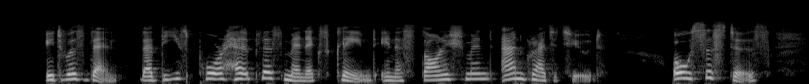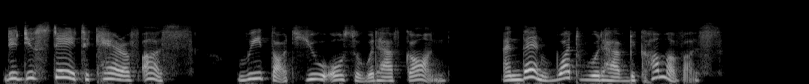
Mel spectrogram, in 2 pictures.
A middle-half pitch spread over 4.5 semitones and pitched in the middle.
No: average, 5.3 semitones; high, 230 Hz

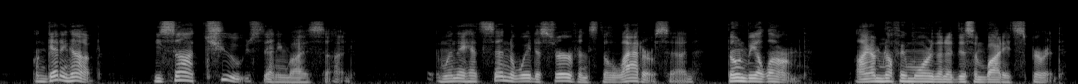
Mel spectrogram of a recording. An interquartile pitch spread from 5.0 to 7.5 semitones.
No: average, 4.3 semitones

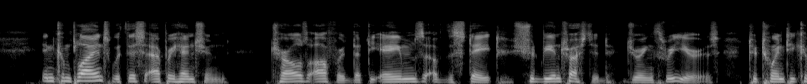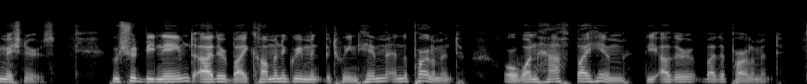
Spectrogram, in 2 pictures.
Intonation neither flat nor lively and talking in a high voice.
No: average, 4.0 semitones; low, 125 Hz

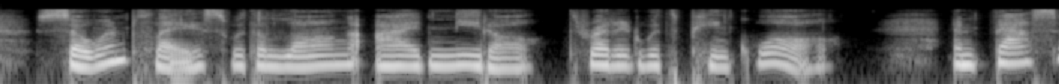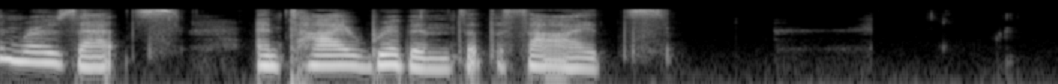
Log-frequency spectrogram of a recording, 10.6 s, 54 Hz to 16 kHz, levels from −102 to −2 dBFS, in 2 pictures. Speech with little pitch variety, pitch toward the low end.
No: narrow, 2.3 semitones; high, 190 Hz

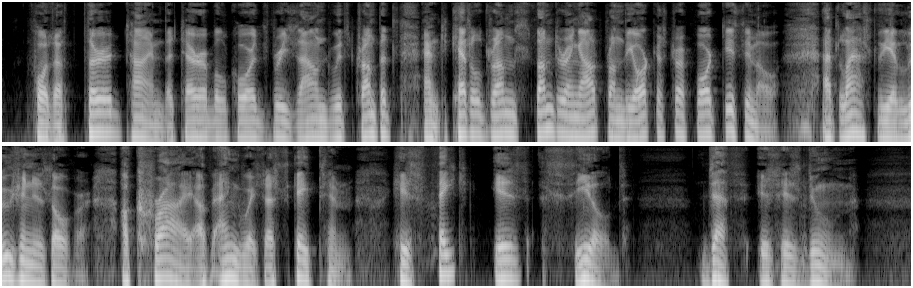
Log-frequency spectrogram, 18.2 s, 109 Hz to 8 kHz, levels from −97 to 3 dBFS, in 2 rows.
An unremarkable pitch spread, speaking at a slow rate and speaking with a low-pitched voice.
Yes: average, 4.7 semitones; slow, 130 wpm; low, 105 Hz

